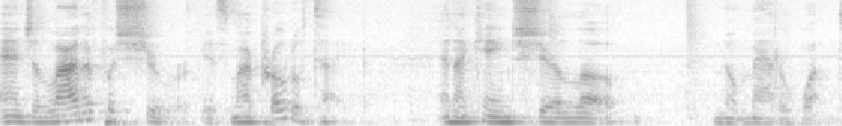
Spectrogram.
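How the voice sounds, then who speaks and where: A woman's very deep, low voice, somewhat breathy, in a Southern US accent, with audible room echo. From US South, Atlanta, Georgia. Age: 70s. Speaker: dancer and performer, award honoree. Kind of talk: spoken word performance and personal testimony.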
